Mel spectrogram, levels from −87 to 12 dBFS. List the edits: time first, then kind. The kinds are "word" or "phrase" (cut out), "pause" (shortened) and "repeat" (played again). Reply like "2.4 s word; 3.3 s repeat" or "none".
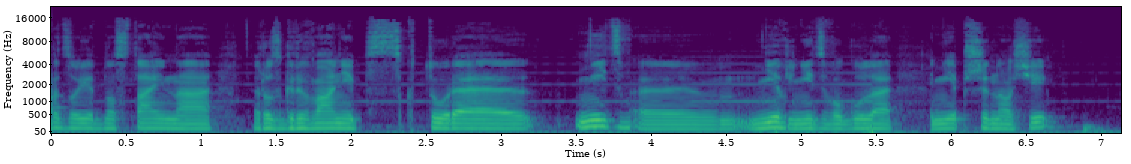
2.1 s word; 3.9 s word; 4.9 s word; 5.9 s word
